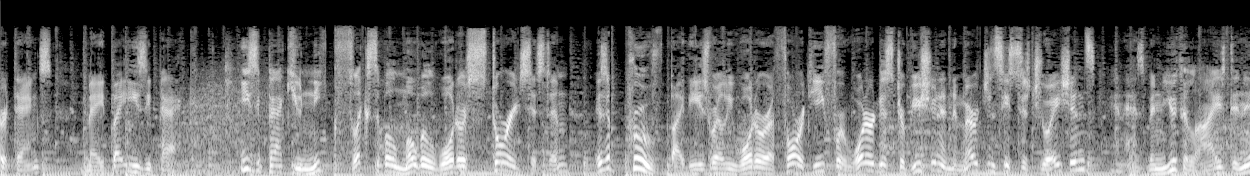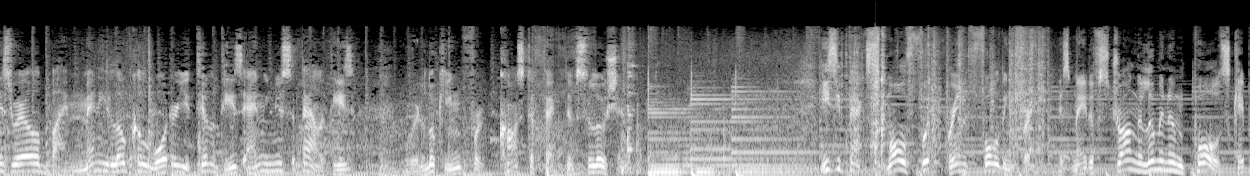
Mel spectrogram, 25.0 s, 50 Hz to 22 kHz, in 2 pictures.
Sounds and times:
Speech: 0.0s - 18.9s, 20.6s - 25.0s
Music: 0.0s - 25.0s.

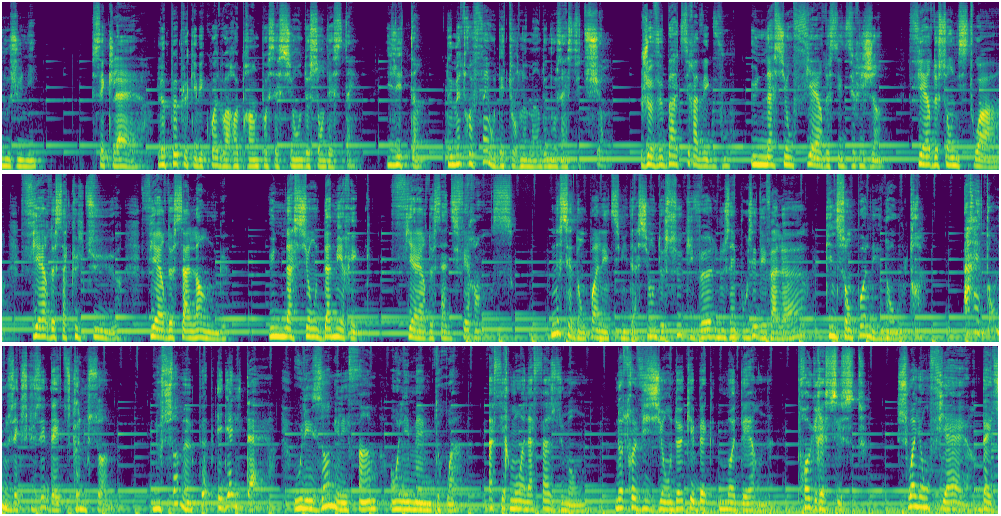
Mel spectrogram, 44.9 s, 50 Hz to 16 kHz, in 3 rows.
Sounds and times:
Speech: 0.0s - 0.6s, 1.4s - 18.4s, 19.0s - 44.8s
Music: 0.0s - 44.8s.

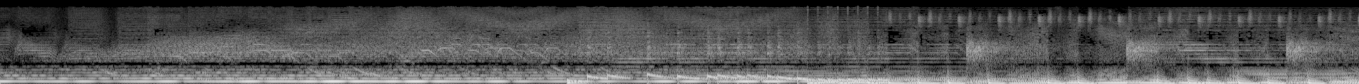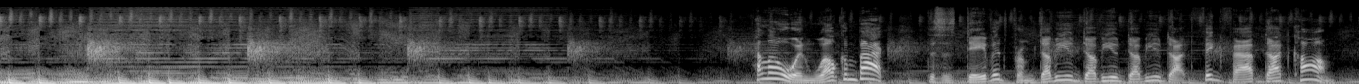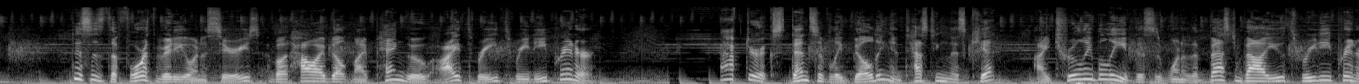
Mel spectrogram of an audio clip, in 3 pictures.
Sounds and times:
Throbbing: 5.6s - 20.4s.

